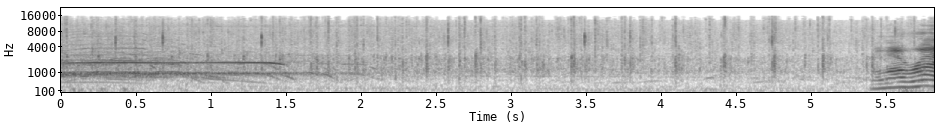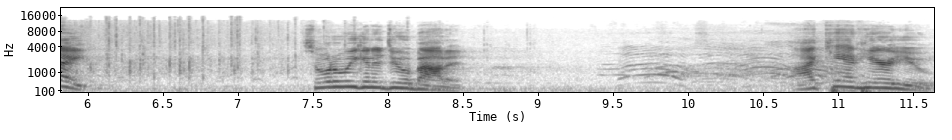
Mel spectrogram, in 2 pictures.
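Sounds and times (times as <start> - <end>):
audience applause for speakers: 0.0 - 7.4
speech: 5.4 - 6.2, 7.5 - 8.6, 10.7 - 11.6.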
